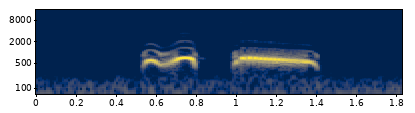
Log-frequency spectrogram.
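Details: Spotted dove, a recording used to lure birds: a two-part mellow coo with a quick wavering start, followed at once by a longer, slightly pulsing hoarse coo, over a faint low rumble.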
